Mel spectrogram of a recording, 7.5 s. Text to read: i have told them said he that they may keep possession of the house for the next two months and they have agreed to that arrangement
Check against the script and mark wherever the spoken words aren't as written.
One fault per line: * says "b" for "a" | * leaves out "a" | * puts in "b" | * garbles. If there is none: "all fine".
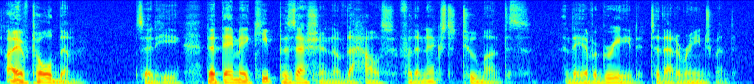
all fine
